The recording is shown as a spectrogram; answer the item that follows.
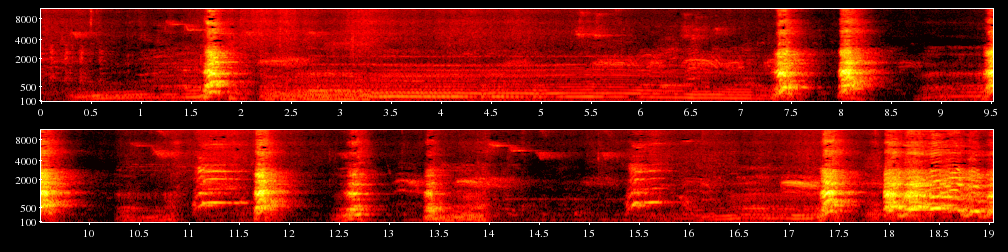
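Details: Chippiparai dog fighting monkeys, barking in a series of clipped, explosive barks spaced irregularly after a low steady hum, ending in a dense, noisy burst of sound.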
